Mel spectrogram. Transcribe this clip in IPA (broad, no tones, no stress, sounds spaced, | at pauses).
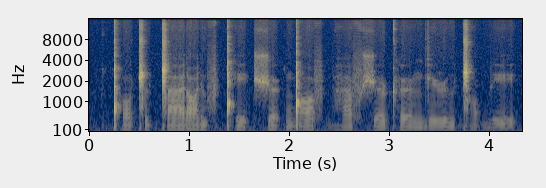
ǃʰ ɔ ǁ ɯ ǁ a ɾ ɑ ɾ ɯ f ǃʰ e ʔ ʃ œ ʔ ŋ͡ǃ ɑ f bʱ a f ʃ œ ʈʰ œ ŋ ɡ e ɭ ɯ ɡ͡ǁ ɑ b e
